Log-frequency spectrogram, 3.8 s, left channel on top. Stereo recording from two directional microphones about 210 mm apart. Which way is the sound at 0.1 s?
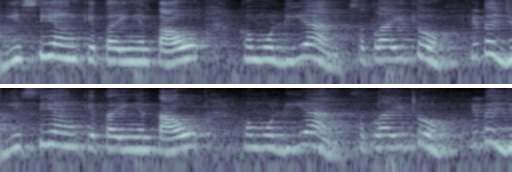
Centre (ahead or behind).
